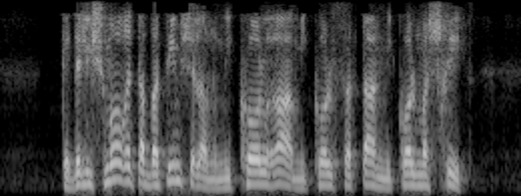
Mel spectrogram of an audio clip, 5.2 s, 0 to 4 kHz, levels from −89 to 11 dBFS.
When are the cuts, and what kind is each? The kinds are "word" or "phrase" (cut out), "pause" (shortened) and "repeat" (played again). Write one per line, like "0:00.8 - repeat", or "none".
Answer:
none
